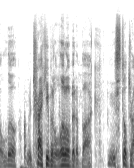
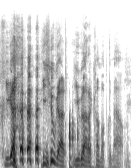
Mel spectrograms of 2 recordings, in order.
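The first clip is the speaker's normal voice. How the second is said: laughing mid-quote; 3 semitones higher, 7 dB louder than usual. Retold or imitated. Dad's answer, breaking into laughter.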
